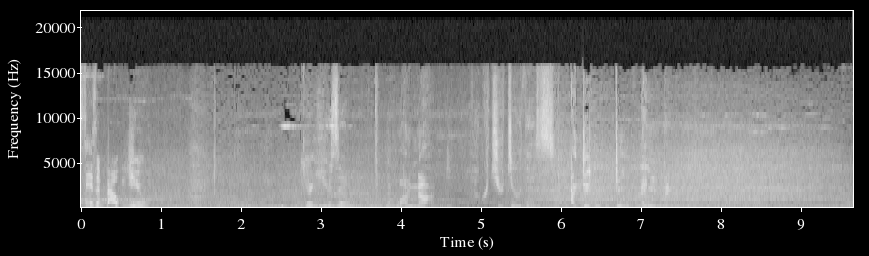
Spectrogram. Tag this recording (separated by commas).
Speech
